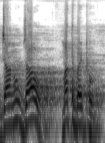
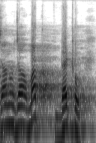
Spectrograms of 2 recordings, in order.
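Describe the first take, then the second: First: The pause comes after jao, meaning go. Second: The pause comes after mat, meaning don't go.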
